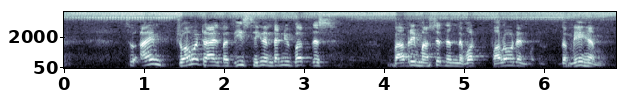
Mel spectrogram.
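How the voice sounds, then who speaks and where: Noticeable background noise sits behind the recording. A man speaks at a high pitch with ordinary pitch variation. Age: 70s. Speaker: film director and author. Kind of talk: interview at a literary festival. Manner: animated.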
